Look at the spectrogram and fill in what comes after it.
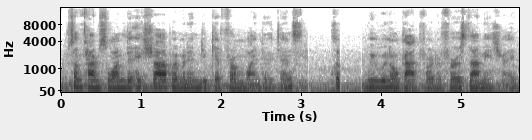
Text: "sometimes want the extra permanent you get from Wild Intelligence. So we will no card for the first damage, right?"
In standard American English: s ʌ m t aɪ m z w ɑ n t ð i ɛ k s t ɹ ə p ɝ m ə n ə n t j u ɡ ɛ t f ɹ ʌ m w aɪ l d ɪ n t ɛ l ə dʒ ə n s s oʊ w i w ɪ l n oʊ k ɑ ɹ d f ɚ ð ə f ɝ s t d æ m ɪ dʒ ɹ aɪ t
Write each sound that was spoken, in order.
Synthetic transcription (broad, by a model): s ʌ m t aɪ m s w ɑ n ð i ɛ k s t ɹ ə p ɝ m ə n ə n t j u ɡ ɛ t f ɹ ʌ m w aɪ ɪ n t ɛ l ə dʒ ə n s s oʊ w i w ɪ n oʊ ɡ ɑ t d f ɚ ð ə f ɝ s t d æ m ɪ dʒ ɹ aɪ t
